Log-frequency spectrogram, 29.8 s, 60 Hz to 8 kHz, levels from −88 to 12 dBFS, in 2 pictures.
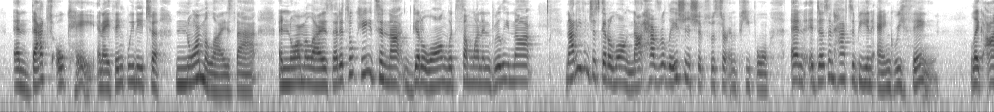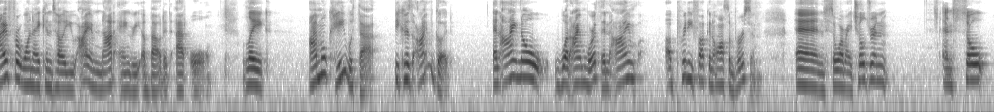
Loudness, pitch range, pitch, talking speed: -21 LUFS, 195-245 Hz, 215 Hz, 180 wpm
